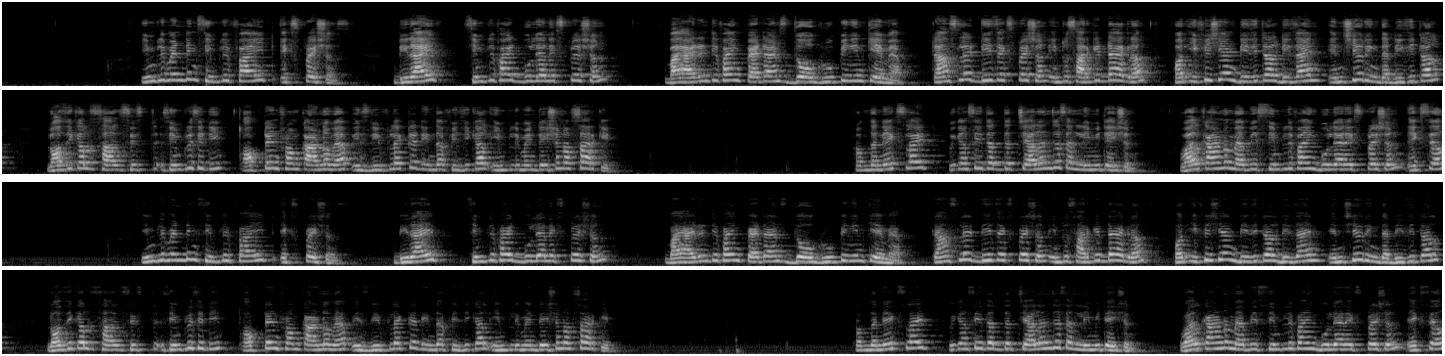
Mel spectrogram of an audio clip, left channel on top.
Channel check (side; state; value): both; normal; correlation 0.19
